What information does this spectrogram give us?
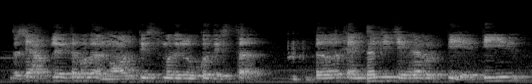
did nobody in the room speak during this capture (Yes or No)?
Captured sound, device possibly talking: No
